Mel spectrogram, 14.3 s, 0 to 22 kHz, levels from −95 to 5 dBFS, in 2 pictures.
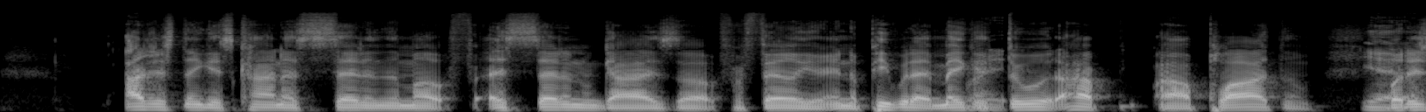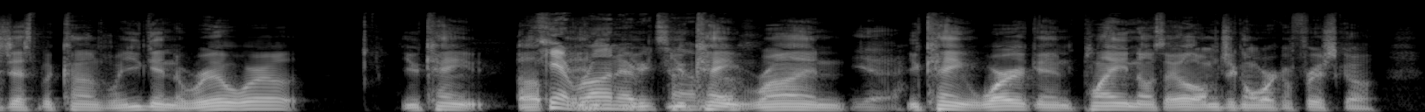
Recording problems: none

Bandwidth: 13.5 kHz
